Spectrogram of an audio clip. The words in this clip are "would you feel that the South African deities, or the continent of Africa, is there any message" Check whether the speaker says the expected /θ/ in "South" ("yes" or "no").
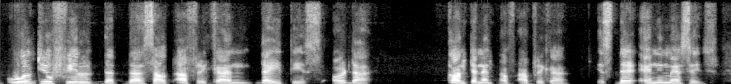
no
